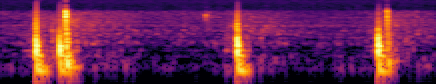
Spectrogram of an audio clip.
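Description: Computer mouse clicks: a quick pair of clicks, then single clicks about a second in and near the end.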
